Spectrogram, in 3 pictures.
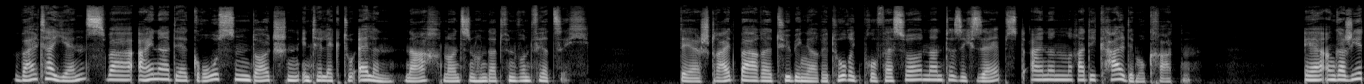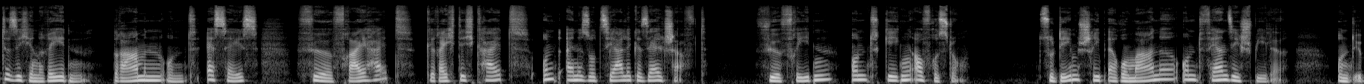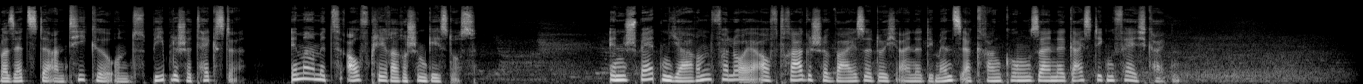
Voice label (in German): Kommentar Wissen; SWR2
